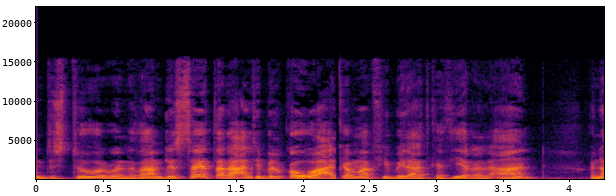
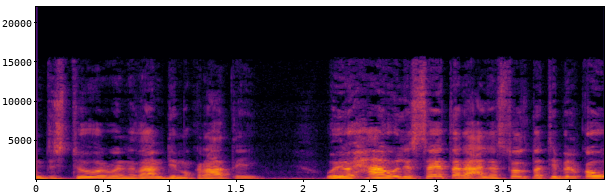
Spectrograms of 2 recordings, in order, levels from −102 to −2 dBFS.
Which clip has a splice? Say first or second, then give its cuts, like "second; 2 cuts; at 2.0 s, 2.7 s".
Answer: first; 3 cuts; at 1.0 s, 1.6 s, 2.2 s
